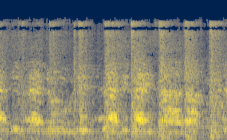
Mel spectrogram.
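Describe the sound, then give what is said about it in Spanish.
A large crowd of Croatian football fans chants in unison in the streets of Berlin during the Euro championship, loud rhythmic waves of voices rising and falling about once a second, with no single speaker standing out. “Así suena la afición croata por las calles de Berlín.”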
